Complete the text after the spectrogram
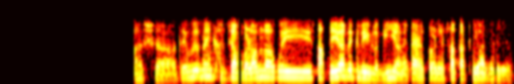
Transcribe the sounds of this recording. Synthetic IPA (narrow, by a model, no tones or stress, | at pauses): ətːʃʰaːt̪eːoenãːĩːkʰəɾt͡ʃaːbəɽãːʊnd̪aːkoːiːsət̪iːɡaːɾd̪eːk̬əɾiːbləɡiːaːneːpɛːleːt̪ʰʊaːɽesət̪əʈʰːiːɡaːɾd̪eːkəɾiːb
